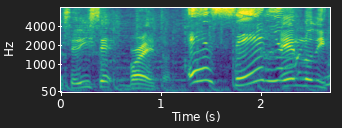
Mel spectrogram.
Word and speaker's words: Brereton: Es que sabes que Priscila se dice Brereton. Así se dice.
